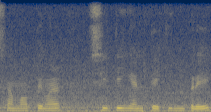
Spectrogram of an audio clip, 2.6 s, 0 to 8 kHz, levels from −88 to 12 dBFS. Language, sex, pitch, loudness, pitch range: English, male, 145 Hz, -17 LUFS, 140-150 Hz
